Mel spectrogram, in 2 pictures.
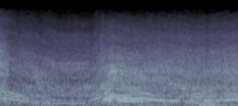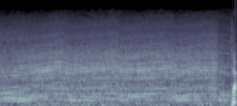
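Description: A racing car engine screams at high revs, its pitch rising and dropping sharply with each gear change.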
